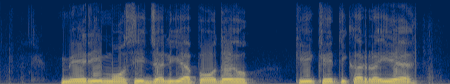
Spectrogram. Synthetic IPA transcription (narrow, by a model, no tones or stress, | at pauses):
meːɾimɔːsid͡ʒɐlijapɔːd̪əjo | kikʰeːt̪ikɐɾːɐɦiɦɛː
